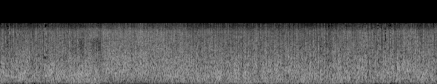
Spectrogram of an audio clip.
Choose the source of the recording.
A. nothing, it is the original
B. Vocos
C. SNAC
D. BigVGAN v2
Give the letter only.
A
